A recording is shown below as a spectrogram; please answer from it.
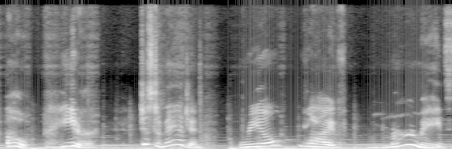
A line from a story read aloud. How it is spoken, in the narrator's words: exclaimed Wendy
